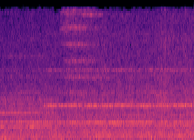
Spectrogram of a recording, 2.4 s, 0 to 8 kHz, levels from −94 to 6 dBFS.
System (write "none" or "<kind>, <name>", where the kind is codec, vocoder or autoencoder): none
